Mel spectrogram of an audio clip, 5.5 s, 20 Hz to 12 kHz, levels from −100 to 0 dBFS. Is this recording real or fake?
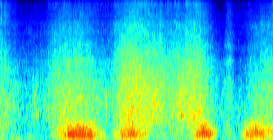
fake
